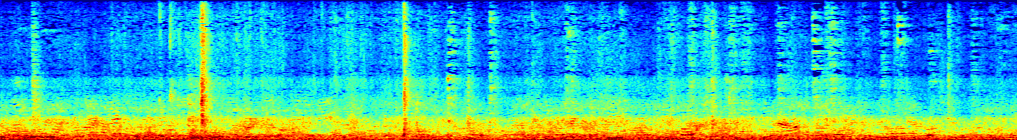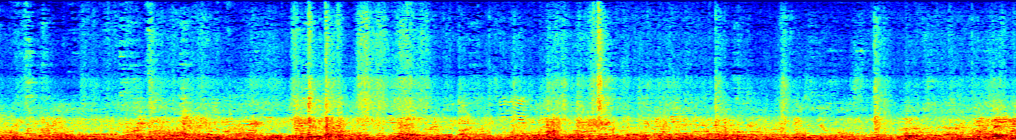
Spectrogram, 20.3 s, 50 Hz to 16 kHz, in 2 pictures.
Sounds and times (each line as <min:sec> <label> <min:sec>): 0:00.0 crowd 0:20.3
